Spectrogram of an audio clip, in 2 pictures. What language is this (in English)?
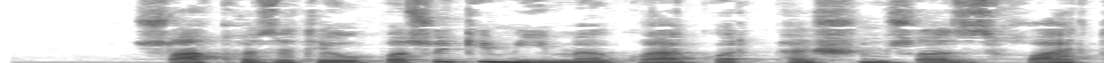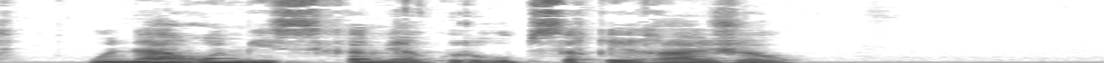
Kabardian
